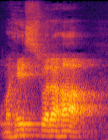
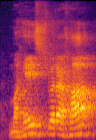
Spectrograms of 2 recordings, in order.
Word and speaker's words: മഹേശ്വരഃ: അപ്പോൾ മഹേശ്വരഃ എന്ന് തന്നെ ജപിക്കണം, മഹേശ്വര എന്ന് അല്ല ജപിക്കേണ്ടത്. ഇത് സംസ്കൃതത്തിൽ വിസർഗമാണ്. അവിടെ മഹേശ്വരഃ എന്ന് ജപിക്കുക.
